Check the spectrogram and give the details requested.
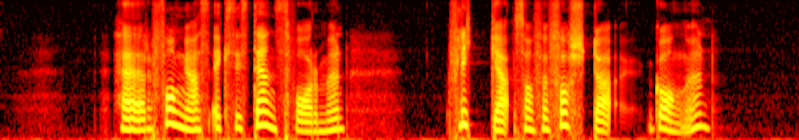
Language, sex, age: Swedish, female, 47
